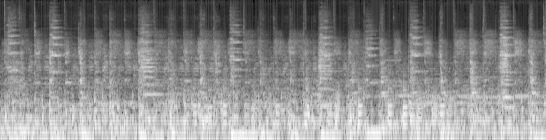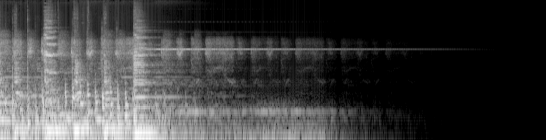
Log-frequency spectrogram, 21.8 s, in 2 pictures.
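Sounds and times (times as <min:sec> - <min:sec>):
action music loop: 0:00.0 - 0:14.9.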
